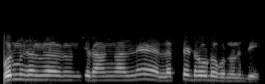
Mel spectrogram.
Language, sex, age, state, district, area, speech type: Telugu, male, 30-45, Andhra Pradesh, Bapatla, rural, conversation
